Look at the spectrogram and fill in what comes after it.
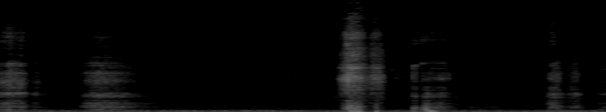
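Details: Sneezing induced by chhinkni sneezing powder: quiet heavy breaths, then two harsh, desperate sneezes close together; induced sneezing.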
